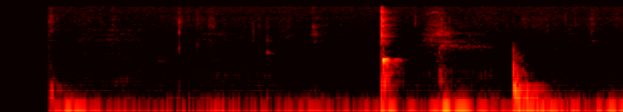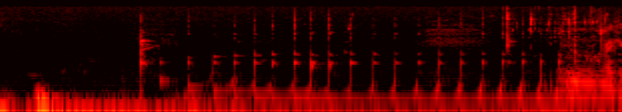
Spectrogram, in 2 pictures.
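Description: A bottle of Crypt Keeper whiskey, finished in a sherry cask, is handled with a few sharp clicks and a soft pop as the cork comes out, then liquid glugs in a quick rhythm, close and quiet.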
